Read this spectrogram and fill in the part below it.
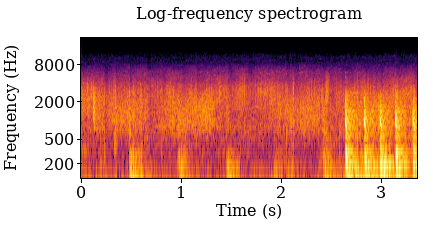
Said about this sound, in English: Didn't you knock at this door? Are you crazy? Well, I thought I heard somebody.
